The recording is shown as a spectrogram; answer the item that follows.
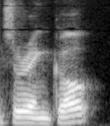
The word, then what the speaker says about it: Tscherenkow: what that is so folks it's difficult to pronounce so it's easier to follow the link okay and my last name so jurenko with t-s-c-h-e-r-e-n-k-o-w and i prefer i like what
